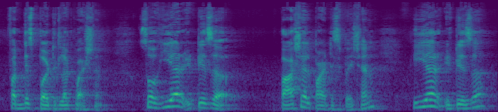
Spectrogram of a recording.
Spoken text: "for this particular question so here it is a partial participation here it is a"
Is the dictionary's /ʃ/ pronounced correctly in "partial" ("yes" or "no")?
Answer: yes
